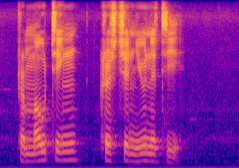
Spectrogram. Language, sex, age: English, male, 21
